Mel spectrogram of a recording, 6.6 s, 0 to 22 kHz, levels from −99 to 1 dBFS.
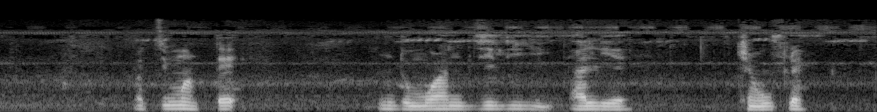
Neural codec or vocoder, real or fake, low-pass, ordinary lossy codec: none; real; 10.8 kHz; Opus, 64 kbps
